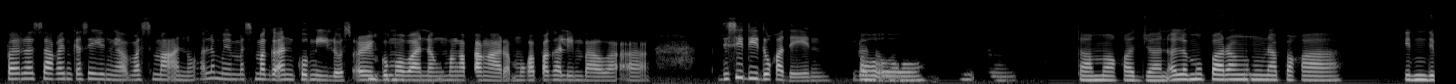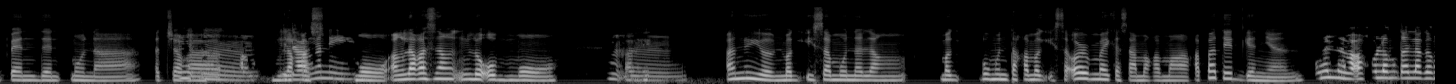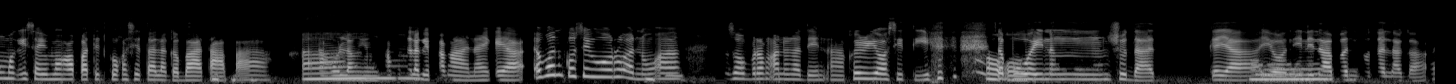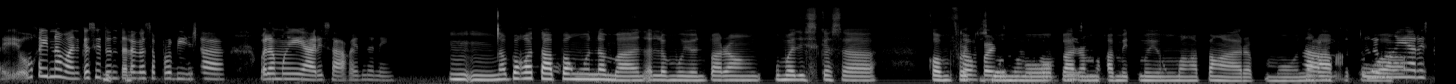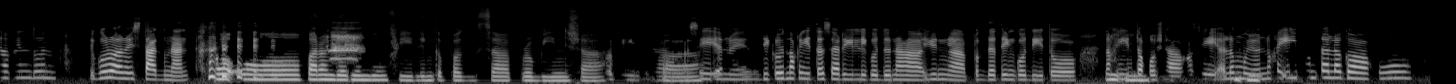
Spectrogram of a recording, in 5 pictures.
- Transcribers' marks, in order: mechanical hum; static; wind; tapping; other background noise; distorted speech; chuckle; drawn out: "Oh"; lip smack; laugh
- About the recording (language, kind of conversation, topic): Filipino, unstructured, Paano mo haharapin ang mga taong nagdududa sa pangarap mo?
